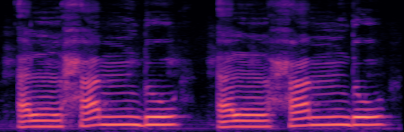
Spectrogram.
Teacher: jangan pakai qalqalah pada huruf lam mati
